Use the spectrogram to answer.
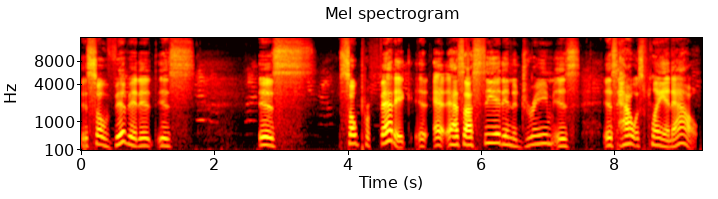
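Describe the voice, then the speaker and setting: A person giving an impromptu religious exhortation like a video diary, pleading earnestly and urgently, often repeating words in a halting way. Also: medium pitch, pushed and bright, rough recording. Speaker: video diarist sharing prophetic dreams.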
